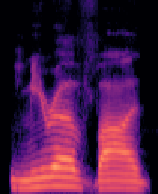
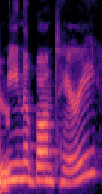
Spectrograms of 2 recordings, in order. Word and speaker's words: Mina Bonteri: is when Ahsoka joins I'm gonna say her name wrong, Mira Von. Aaron, help me. Give me The Separatist Planet, or Matthew, someone help Oh, me. Mina Bonteri?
